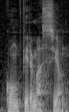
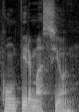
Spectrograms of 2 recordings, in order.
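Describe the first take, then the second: First: Confirmación repeated, tapped r, stress on ó; Spanish pronunciation. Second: Confirmación slowly, tapped r, stress on ó; slow teacher demo of confirmación; slow Spanish pronunciation. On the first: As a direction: say confirmación once more. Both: Shown as a demonstration. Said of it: "confirmation becomes".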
